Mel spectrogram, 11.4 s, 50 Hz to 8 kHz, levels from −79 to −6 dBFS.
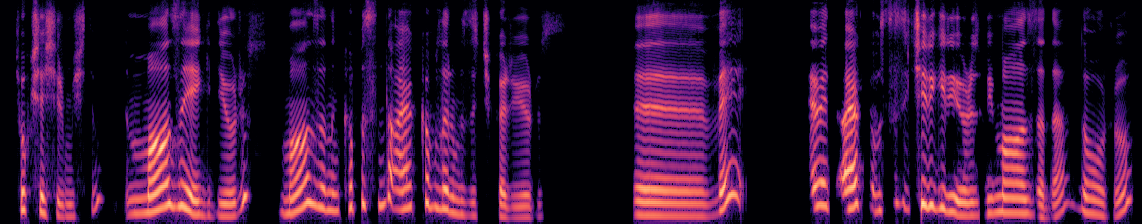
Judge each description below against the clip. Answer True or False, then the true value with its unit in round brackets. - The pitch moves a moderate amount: False (8.2 semitones)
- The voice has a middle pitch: False (200 Hz)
